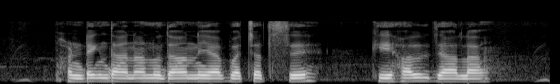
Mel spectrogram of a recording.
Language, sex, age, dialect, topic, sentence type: Bhojpuri, male, 18-24, Western, banking, statement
